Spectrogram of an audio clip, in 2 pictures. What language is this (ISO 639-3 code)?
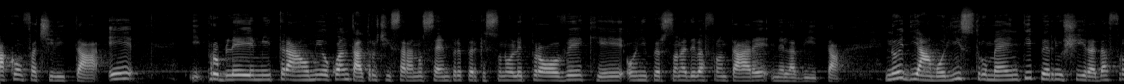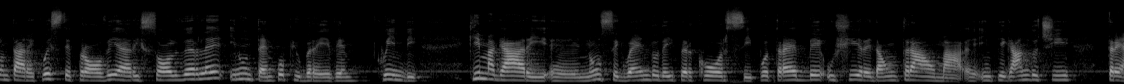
ita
